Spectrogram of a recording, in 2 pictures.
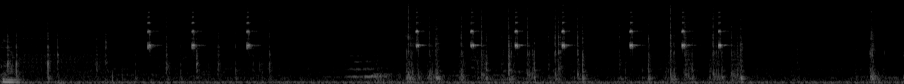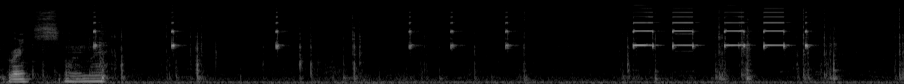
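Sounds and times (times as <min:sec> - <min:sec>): washing machine panel beeping: 0:01.5 - 0:02.7, 0:04.2 - 0:07.4, 0:15.4 - 0:17.2.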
